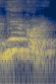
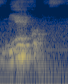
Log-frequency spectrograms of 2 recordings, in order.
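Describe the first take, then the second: First: "miércoles" without its final S; final S dropped. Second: "miércoles" with its final S kept, lower and softer; final S pronounced. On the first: Teacher shows students what not to say, final S dropped. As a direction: say "miércoles" ending on an open E, no S. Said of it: "No dices miércoles". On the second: Teacher shows students the correct word, final S pronounced. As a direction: say "miércoles" low and quiet, ending on the S. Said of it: "le dices miércoles". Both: Shown as a demonstration.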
